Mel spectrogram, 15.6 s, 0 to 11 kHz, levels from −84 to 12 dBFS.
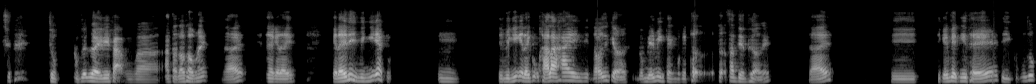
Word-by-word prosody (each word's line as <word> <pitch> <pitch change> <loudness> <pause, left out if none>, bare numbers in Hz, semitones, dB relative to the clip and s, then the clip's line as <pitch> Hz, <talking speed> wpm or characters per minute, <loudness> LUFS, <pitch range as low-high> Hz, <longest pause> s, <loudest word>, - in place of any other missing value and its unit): chụp - - -12 0.5
chụp - - -5 0.3
giữ 135 - +2
người 135 -4 +6
vi 125 +1 +3
phạm - - +3
và 100 -1 -8
an 115 +1 -6
toàn - - -4
giao 115 - +1
thông 120 -1 0
ấy. 160 +4 -1 0.2
Đấy, 100 +1 -3 0.3
hay 120 -2 0
cái 115 -1 +2
đấy. 110 +2 +1 0.6
Cái - - +3
đấy 135 +3 +10
thì 190 -6 +4
mình 135 -1 -5
nghĩ 160 - -2
là 205 -2 +7 0.8
ừm, 120 -3 -12 0.6
thì 115 - -8
mình 120 0 -2
nghĩ 155 - +2
cái 160 - +6
đấy 130 - +5
cũng 160 - -6
khá - - +5
là 150 -1 +9
hay, 155 -2 +2 0.2
nó, 125 +1 0
như 160 +2 -3
kiểu, 95 - 0 0.2
nó 115 - -10
biến 125 +4 -1
mình 150 - -1
thành 220 - -6
một 210 - -14
cái - - -9
thợ 470 - 0 0.3
thợ 470 -1 -6
săn - - -1
tiền - - -1
thưởng - - -3
ấy. - - -9 0.6
Đấy. - - -1 0.9
Thì 105 0 -8 0.3
thì - - -13
cái 125 +1 +1
việc 145 -1 +3
như 140 0 +1
thế 130 +6 +3
thì 230 -3 -8
cũng 145 - -16
giúp 175 +3 -3
130 Hz, 220 wpm, -25 LUFS, 115-155 Hz, 0.9 s, đấy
